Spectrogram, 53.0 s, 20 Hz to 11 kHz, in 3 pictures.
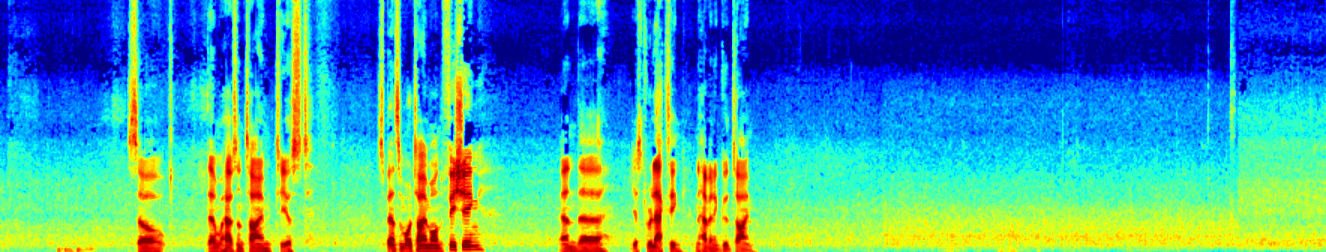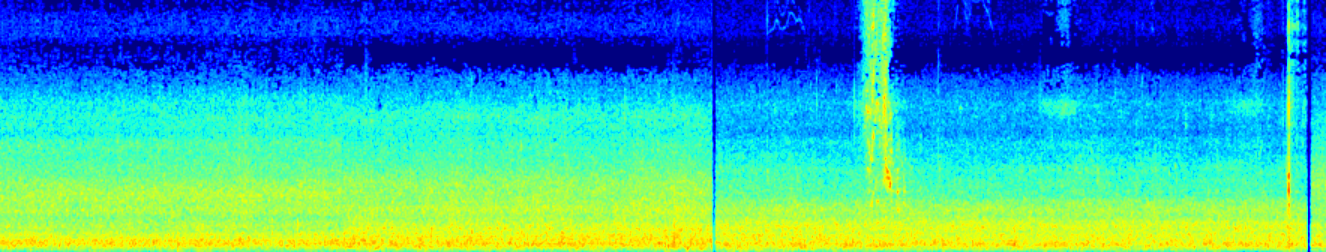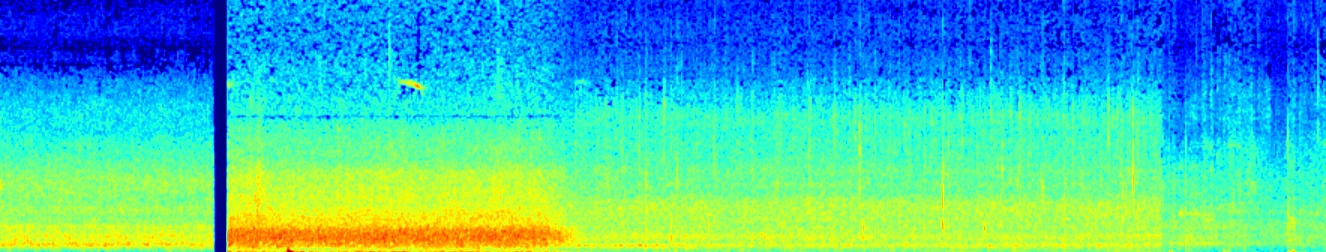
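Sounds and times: flowing river water: 0.0 - 53.0
river water rushing: 35.2 - 51.0.

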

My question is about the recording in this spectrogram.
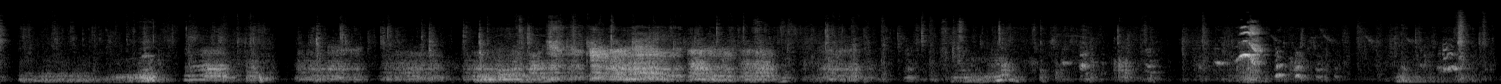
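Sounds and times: puppies whining and squealing: 9.5 - 14.9.

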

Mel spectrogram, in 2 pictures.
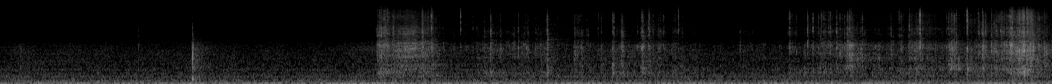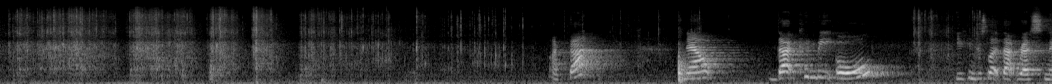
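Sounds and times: rustling and crinkling handling noise: 3.7 - 17.3, 19.6 - 21.0.

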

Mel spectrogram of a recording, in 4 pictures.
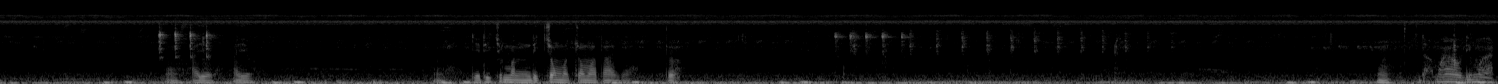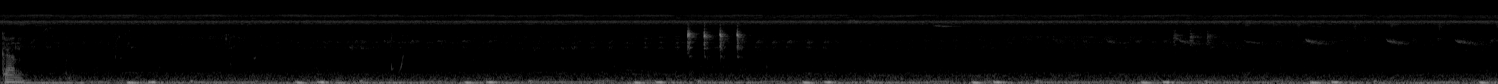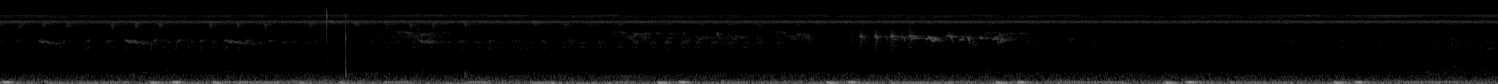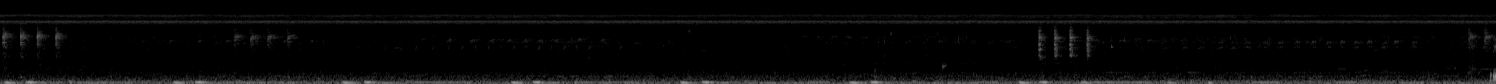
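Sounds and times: insects droning: 0.0 - 59.9
low thumps: 1.0 - 20.6, 21.3 - 21.8, 36.5 - 37.3, 38.2 - 39.1, 41.5 - 46.1, 46.7 - 47.2, 50.0 - 50.6, 51.7 - 52.3, 53.3 - 54.1, 55.1 - 56.0.

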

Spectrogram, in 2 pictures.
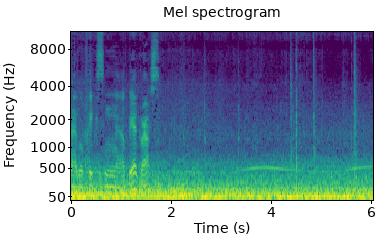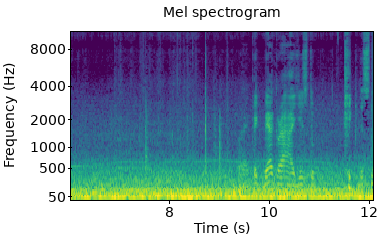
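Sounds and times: van engine and tyres rumbling: 0.0 - 12.0
light ticks: 11.2 - 11.6.

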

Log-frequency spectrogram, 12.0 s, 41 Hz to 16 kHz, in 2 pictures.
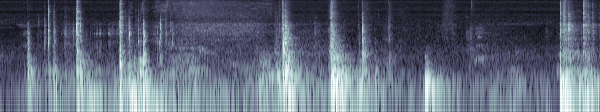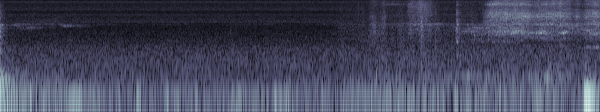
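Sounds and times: knocks and rustling inside truck: 0.2 - 6.2
window sliding hiss: 1.0 - 5.0, 9.5 - 12.0.

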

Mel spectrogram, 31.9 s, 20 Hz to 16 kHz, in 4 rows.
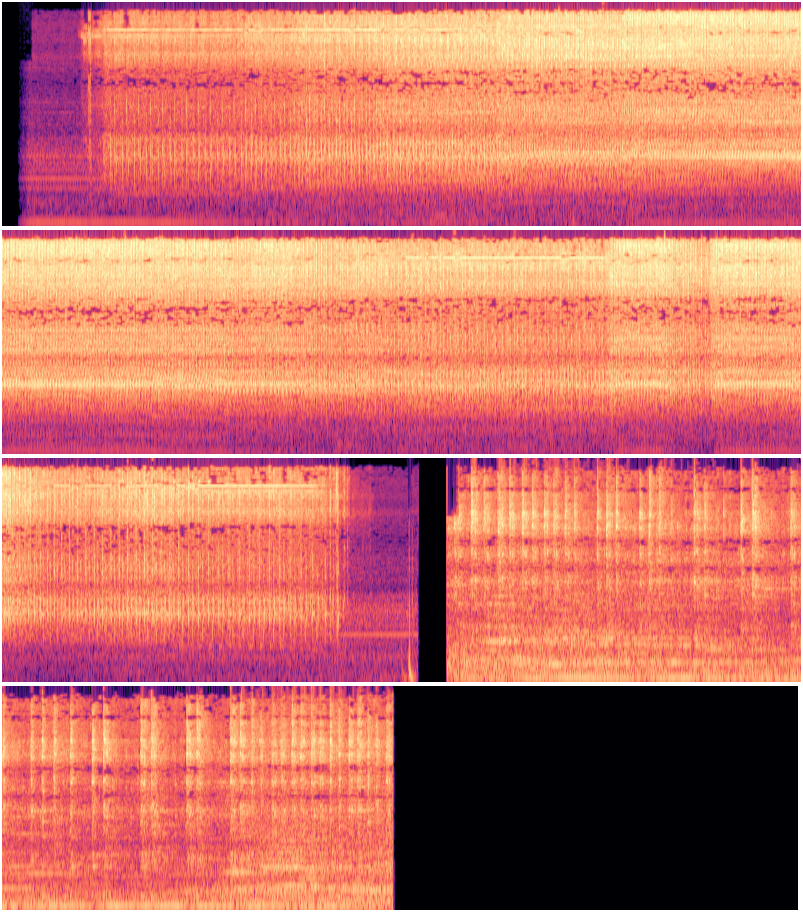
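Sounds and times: engine turning over: 0.8 - 19.5.

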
